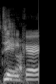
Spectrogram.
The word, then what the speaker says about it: Dacre: That totally grabs the attention of Decray Montgomery. Did I say his name right? – Dacre? Decray? Wow. No, it's Dacre.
